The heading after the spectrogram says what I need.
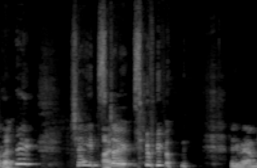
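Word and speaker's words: Cheyne-Stokes: So, I've I just pronounced it Cheney Stokes, but it's not called chain stoking at all. It's not. It's called chain stokes. That's what you said like the name chain stokes is an abnormal breathing pattern.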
